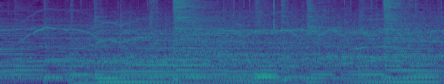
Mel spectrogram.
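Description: Live band playing an instrumental passage with no vocals: acoustic guitars strumming steady chords, joined by low bass notes about a second in.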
